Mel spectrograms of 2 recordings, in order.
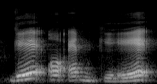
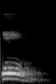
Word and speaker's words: gong: Nah, ini g O N G pingyinnya tidak boleh dibaca gong. Bukan gong ya. Bacanya bukan kayak gongso gitu, bukan ya teman-teman ya. Kung pakai Kung ya.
